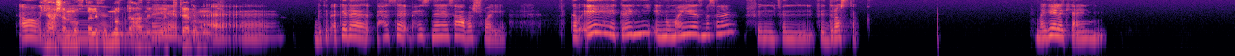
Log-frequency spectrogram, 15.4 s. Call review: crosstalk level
present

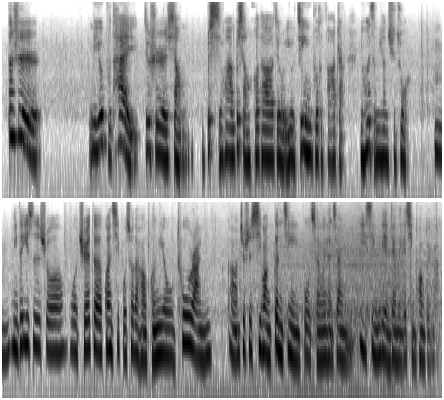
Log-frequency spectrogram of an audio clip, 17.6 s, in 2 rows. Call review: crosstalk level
none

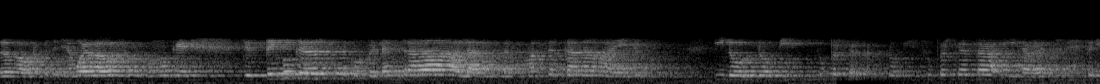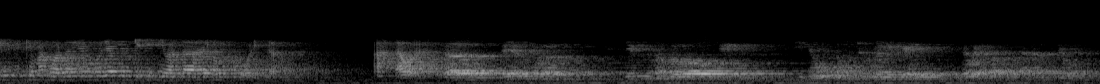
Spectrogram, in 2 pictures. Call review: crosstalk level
none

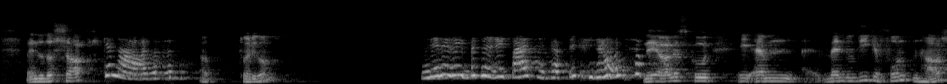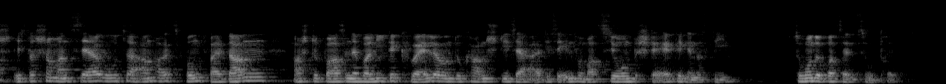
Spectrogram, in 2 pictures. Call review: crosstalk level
none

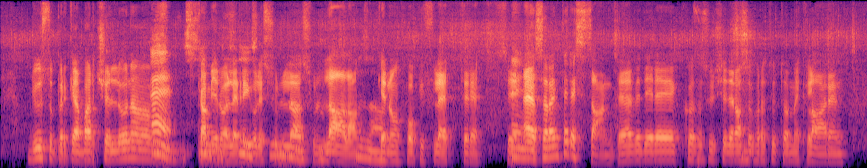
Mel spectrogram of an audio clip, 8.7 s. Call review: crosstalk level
present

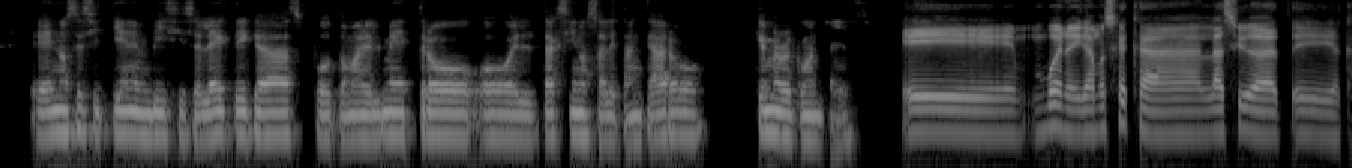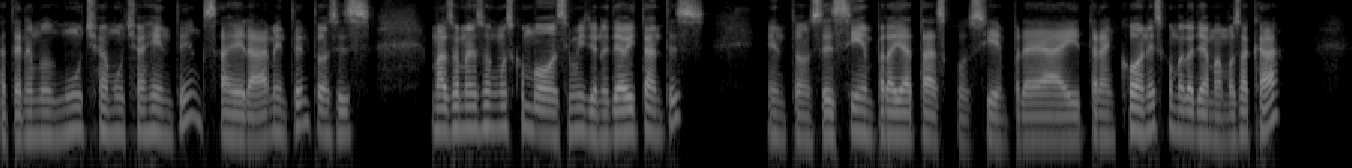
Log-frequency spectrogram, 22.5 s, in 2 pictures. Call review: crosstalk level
none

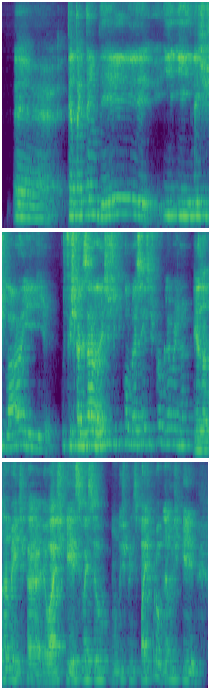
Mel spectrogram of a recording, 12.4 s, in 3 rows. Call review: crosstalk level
none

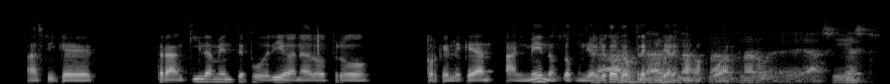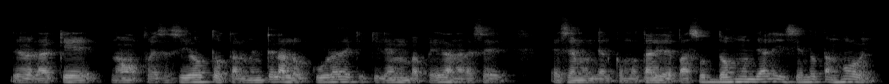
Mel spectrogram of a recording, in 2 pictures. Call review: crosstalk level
present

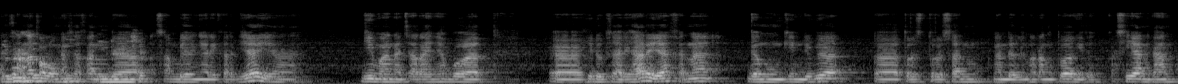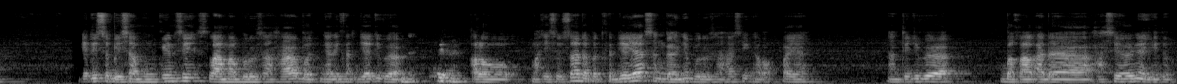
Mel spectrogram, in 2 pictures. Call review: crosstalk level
present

